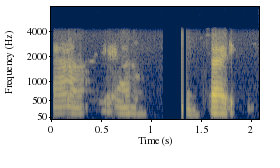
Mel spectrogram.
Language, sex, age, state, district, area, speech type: Kannada, female, 45-60, Karnataka, Uttara Kannada, rural, conversation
